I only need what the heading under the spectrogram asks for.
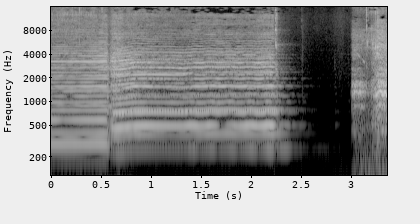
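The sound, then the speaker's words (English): A rooster in a chicken coop crows once in a long, drawn-out, strongly pitched call, loud, that breaks off into a brief silence before another noisy sound begins. “Hey everybody, good morning from the very noisy chicken coop. They are all got a lot to say today.”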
